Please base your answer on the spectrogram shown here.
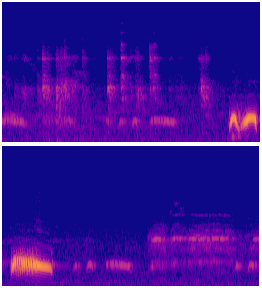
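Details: Spotted dove cooing to stimulate other doves, with both female and male voices included: a single loud phrase of a wavering double note and a long, buzzy, falling coo, amid softer background coos and chirps from other birds.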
